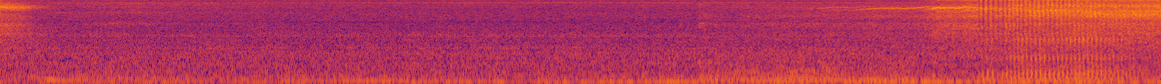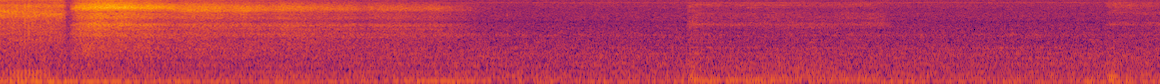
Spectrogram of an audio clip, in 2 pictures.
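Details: Low, rough snoring breaths from sleeping dogs against steady background noise, loudest near the middle; snoring duet.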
